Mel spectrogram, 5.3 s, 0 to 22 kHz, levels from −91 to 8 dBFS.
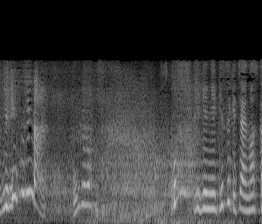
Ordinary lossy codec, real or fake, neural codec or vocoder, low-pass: MP3, 32 kbps; fake; codec, 24 kHz, 0.5 kbps, DualCodec; 7.2 kHz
